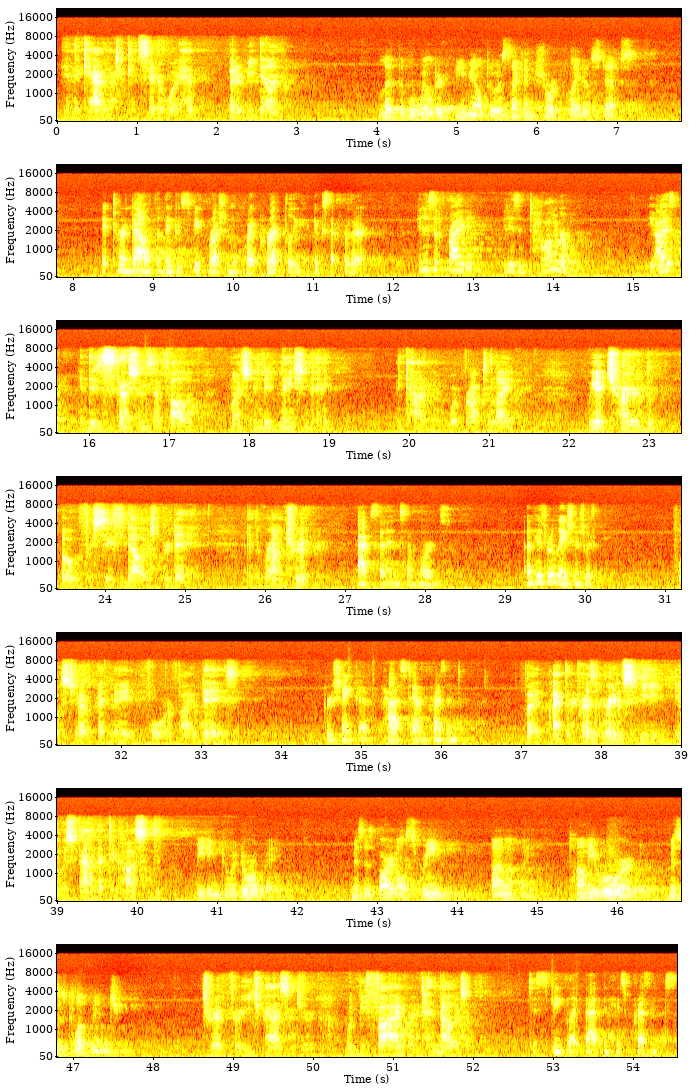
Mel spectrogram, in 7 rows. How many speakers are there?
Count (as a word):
four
